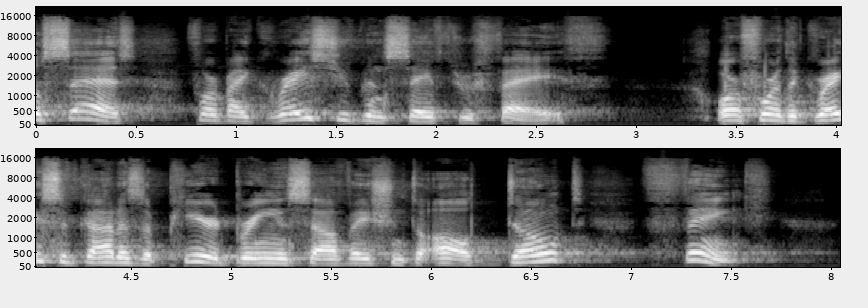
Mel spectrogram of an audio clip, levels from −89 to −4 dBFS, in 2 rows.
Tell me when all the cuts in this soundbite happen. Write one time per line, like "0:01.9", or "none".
none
